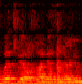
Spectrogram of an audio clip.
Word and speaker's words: Whitefield: to double check and it is pronounced whitfield so i guess american pronunciation we just got lazy and so we said whitfield and not white film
